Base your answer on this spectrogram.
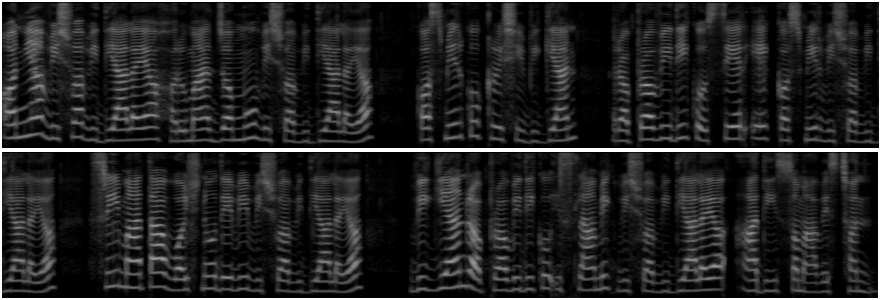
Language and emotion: Nepali, neutral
